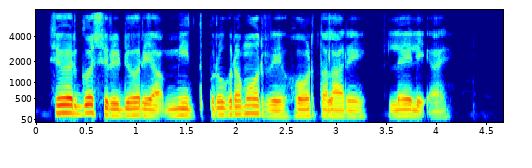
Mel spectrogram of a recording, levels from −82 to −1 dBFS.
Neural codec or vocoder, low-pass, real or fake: none; 7.2 kHz; real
